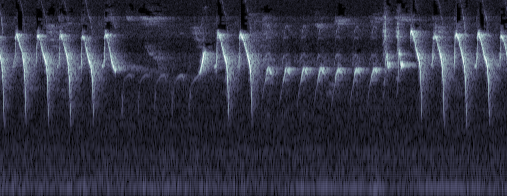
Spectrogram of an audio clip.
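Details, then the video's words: White-headed munia song played as a lure so other birds sing along: bursts of high, sharply down-slurred chirps alternate with a run of short, even, flat notes, with a faint low hum beneath. "pancingan emprit kaji biar gacor - suara pancingan burung pipit berkicau agar ikut bernyanyi"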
